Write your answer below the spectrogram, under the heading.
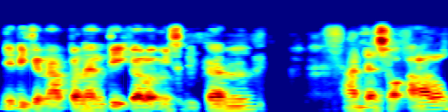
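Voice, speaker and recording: Talking at a medium pitch, the man keeps to a fairly slow pace. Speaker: lecturer / tutor. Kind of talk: lecture. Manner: soft-spoken; halting.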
